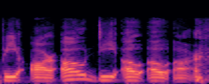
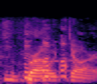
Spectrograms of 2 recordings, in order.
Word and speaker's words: Brodeur: I spelled it Brodoor. Brodeur. That's incorrect, but okay.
